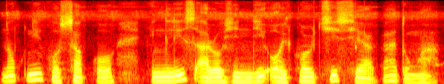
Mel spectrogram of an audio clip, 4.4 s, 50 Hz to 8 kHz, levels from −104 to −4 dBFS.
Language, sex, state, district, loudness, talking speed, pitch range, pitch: Garo, male, Meghalaya, West Garo Hills, -18 LUFS, 110 wpm, 110-130 Hz, 120 Hz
